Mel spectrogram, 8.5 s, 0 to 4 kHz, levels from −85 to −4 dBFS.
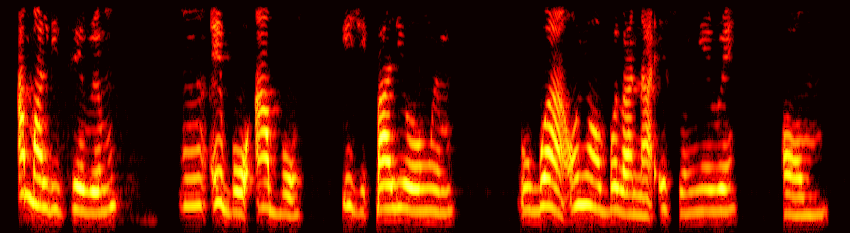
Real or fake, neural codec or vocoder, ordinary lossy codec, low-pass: real; none; none; 3.6 kHz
